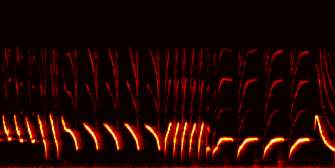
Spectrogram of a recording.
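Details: Canary song used as a lure recording to prompt other canaries to sing back: bright, high whistled notes, each sliding downward, delivered in quick repeated series, then clipped chirps and arcing phrases at a steady pace.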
